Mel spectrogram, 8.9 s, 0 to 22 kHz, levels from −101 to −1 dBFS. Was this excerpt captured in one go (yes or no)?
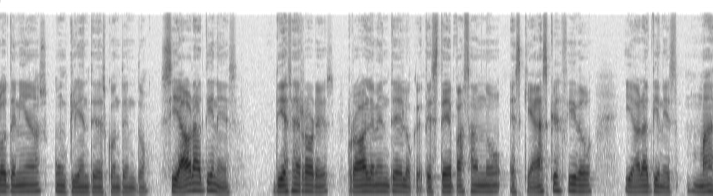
no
